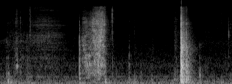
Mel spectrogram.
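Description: A sealed trading-card box handled on a tabletop: a short rubbing swish about a second in, then a sharp knock near the end as it is set down.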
